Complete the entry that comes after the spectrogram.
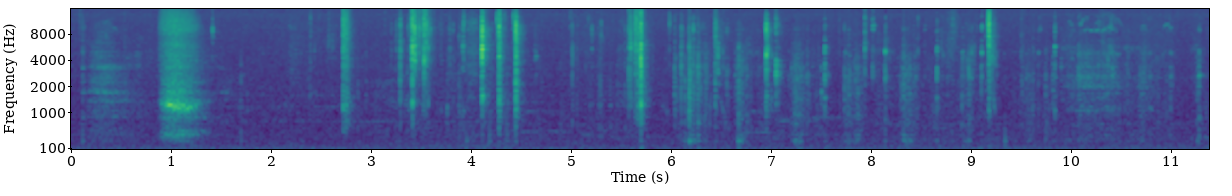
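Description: Crunching and chewing of a thick, dry ration cracker with a crouton-like texture. It gives a scattered run of sharp, crisp crunches as it is bitten and chewed.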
